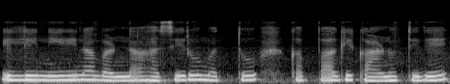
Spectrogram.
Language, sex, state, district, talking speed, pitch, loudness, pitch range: Kannada, female, Karnataka, Raichur, 95 wpm, 195 Hz, -14 LUFS, 185-205 Hz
